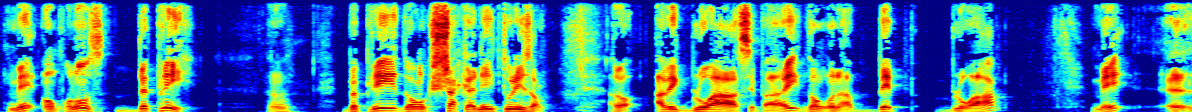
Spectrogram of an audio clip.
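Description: Slow, patient male language teacher. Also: fairly low pitch, creaky, a little mellow, breathy edge. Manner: patient, spells words letter by letter. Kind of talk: slow spelled-out language lesson.

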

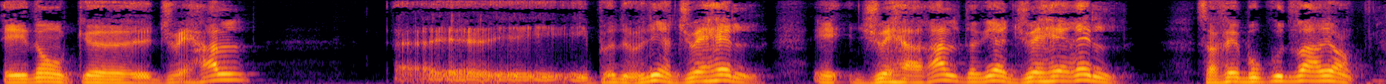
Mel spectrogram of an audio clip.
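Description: In a medium-pitched, slightly mellow voice, a man gives a patient Breton pronunciation lesson as the teacher. He spells each word letter by letter and sets dialect variants side by side.

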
